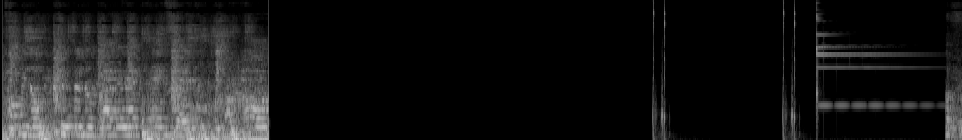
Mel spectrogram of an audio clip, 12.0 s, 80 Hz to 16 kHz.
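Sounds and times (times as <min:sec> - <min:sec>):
hip hop music: 0:00.0 - 0:03.4
notification bell ding: 0:10.2 - 0:12.0.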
